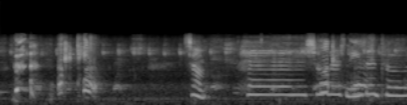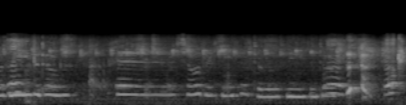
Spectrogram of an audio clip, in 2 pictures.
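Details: Short, sharp ordinary hiccup sounds breaking through a child's giggling and sing-song voice as the child laughs at someone's hiccups.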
